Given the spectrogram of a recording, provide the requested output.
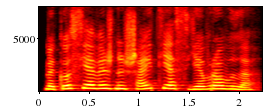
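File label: Komi sentences, female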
